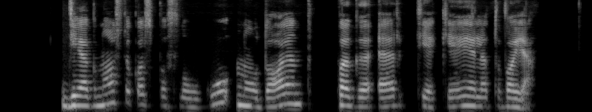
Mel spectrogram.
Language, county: Lithuanian, Klaipėda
